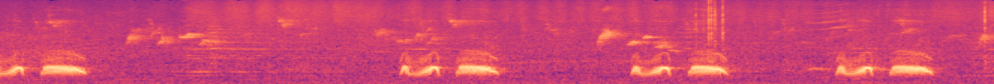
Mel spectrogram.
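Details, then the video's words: Spotted dove cooing, a recording used to stimulate kept doves into cooing. Three clear low cooing phrases of two to three rounded notes, evenly spaced, with faint high chirps from other birds between them. "Tiếng Cu Đất Gáy , Cu Cườm Gáy Kích Bổi"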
